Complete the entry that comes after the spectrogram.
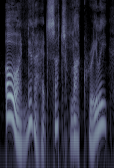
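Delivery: lightly flirtatious delight; coquettish exclamation. Acted. Miss Price flirts after winning at cards, coquettishly. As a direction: gush a little, swooping playfully in pitch. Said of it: "exclaimed coquettish Miss Price".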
